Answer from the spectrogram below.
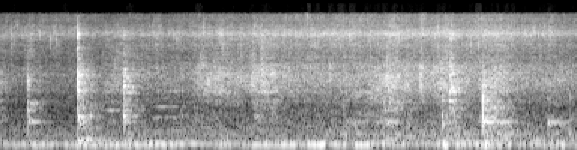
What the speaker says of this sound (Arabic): وهننزل على السمنه والزيت كده اهو. وهنقلب بقى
